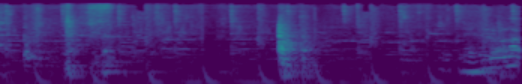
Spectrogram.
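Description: Background music, with a few knocks of plastic containers being handled on a kitchen counter; the loudest, a sharp clunk, comes a little past halfway.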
